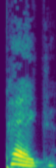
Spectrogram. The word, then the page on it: peg: anglais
